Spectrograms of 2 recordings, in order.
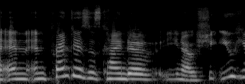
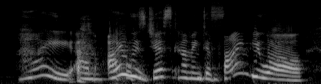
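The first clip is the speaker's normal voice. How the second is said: put-on sweet grandmother voice, higher; 4 semitones higher than usual. Voicing a grandmother greeting the players with a sweet smile: Marjorie Prentice, sweet grandmother. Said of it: "sweet grandmother smile".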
